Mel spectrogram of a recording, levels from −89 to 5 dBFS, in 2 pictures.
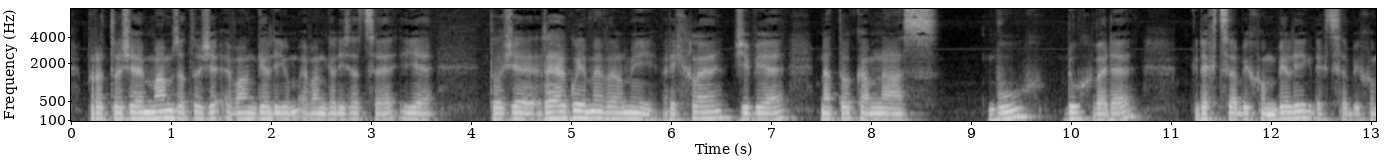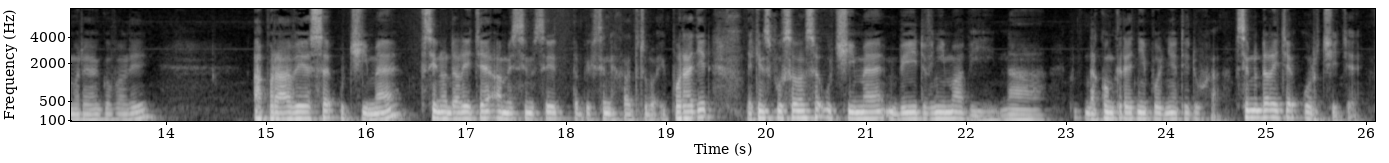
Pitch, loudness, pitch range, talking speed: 120 Hz, -19 LUFS, 115-130 Hz, 135 wpm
